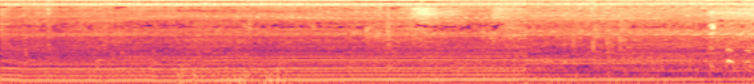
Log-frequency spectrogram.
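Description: A car engine idling steadily, with a brief swish of a snow brush about halfway through.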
